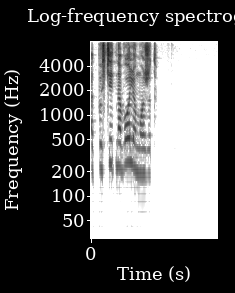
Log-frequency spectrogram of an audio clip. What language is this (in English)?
Russian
